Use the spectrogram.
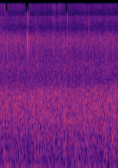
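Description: Rain falls steadily on a small hut, a dense, even hiss of drops on the roof filling the short stretch, with no voices.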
